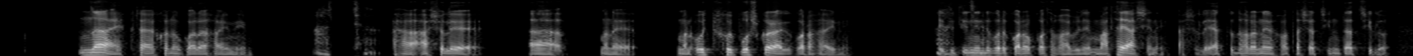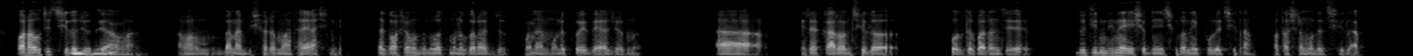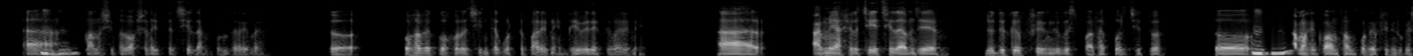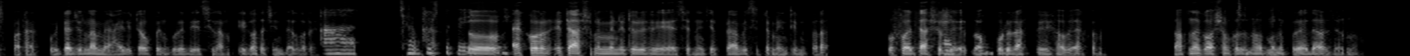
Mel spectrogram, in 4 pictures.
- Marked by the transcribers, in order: tapping
- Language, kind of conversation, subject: Bengali, advice, সামাজিক মিডিয়ায় প্রকাশ্যে ট্রোলিং ও নিম্নমানের সমালোচনা কীভাবে মোকাবিলা করেন?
